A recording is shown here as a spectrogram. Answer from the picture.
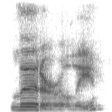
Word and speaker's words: literally: point out is that the syllable stress in this word is on the first syllable so lip is going to be longer maybe higher in pitch and more important than early for syllables in this word so it's long short short short literally literally secondly I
